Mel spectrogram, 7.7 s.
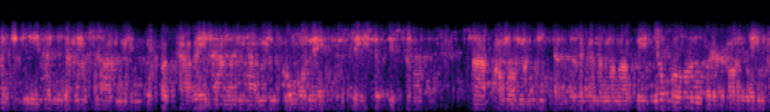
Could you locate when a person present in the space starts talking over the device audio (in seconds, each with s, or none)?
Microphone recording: none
